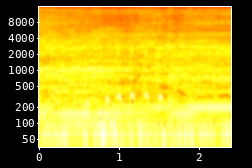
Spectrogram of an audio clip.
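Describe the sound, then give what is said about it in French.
A chainsaw sound effect, a lumberjack effect played on the One FM radio morning show: a loud, steady motor buzz with a string of quick, rhythmic revs in the middle, then a return to an even drone. No one speaks. “Je crois que c'était un bruitage de bûcheron. La tronçonneuse.”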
